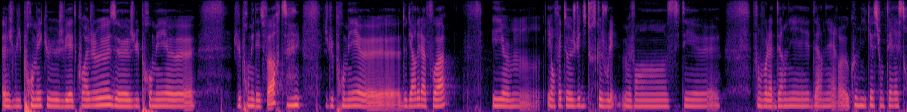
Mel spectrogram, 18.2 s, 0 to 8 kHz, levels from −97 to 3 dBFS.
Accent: French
